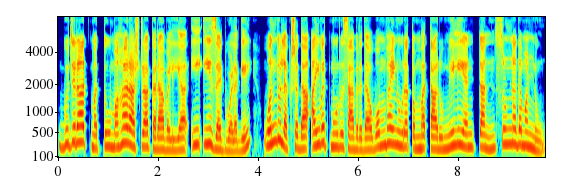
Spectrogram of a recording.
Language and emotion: Kannada, neutral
